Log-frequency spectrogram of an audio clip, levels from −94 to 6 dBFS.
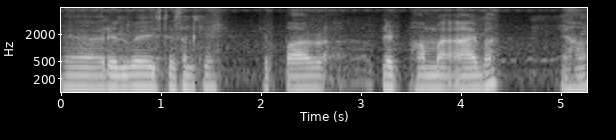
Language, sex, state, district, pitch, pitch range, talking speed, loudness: Chhattisgarhi, male, Chhattisgarh, Rajnandgaon, 120 Hz, 120-125 Hz, 135 wpm, -20 LUFS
